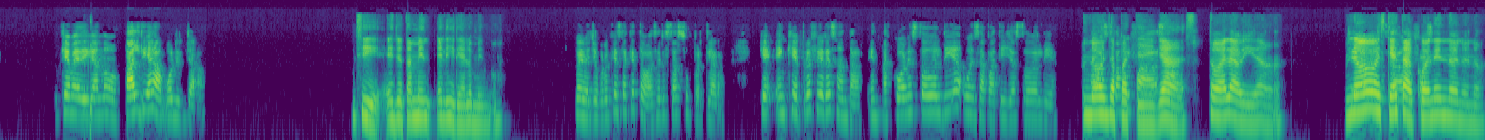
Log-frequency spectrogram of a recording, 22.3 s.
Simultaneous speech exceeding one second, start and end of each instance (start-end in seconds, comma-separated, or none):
16.3-17.7, 20.2-21.6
